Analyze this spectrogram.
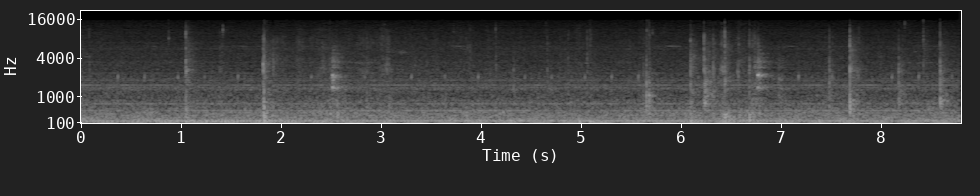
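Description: Faint, scattered soft clicks and taps of tofu cubes being picked out of a plastic food container by hand, over a low steady hum.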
